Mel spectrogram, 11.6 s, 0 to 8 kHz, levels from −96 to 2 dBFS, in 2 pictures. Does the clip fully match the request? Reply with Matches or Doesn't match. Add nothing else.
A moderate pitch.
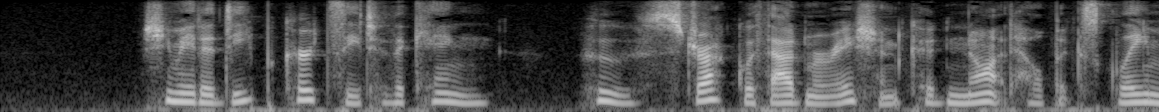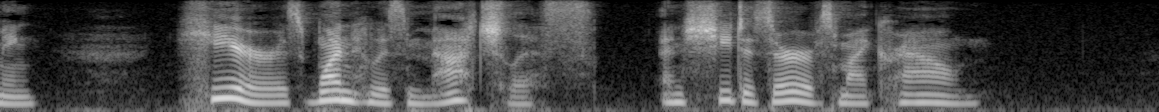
Matches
